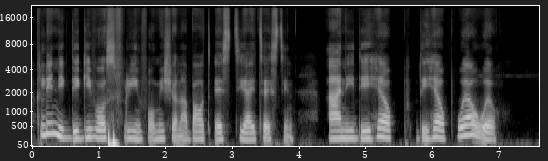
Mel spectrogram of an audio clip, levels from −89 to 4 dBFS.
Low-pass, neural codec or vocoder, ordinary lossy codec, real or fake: none; autoencoder, 48 kHz, 128 numbers a frame, DAC-VAE, trained on Japanese speech; none; fake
